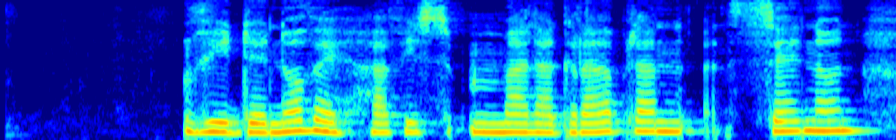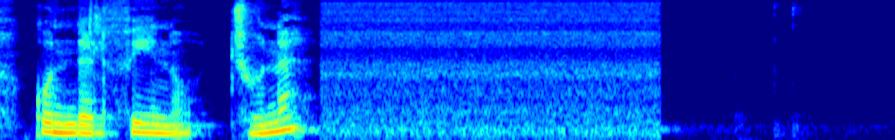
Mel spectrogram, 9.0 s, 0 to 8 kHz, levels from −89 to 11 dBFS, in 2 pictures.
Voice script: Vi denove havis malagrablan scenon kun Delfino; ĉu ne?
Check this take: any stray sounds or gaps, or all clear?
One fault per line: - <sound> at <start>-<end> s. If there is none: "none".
none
